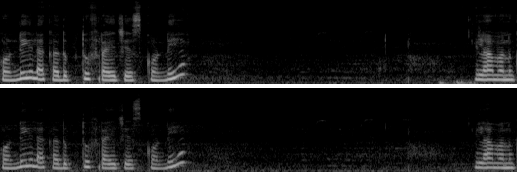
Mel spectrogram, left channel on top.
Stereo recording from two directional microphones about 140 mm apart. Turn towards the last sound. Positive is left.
turn(degrees=25)  # may be behind; listen again after turning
